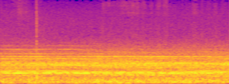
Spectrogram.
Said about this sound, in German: Bevor sie zu mir nach Berlin fährt, nimmt sie in Kiew den Luftalarm auf, während sie nachts, wie es die Sicherheitsvorschriften vorschreiben, in einem Raum ohne Außenwände und Fenster hockt.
